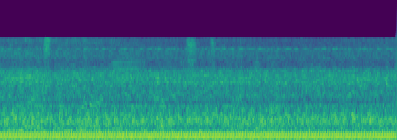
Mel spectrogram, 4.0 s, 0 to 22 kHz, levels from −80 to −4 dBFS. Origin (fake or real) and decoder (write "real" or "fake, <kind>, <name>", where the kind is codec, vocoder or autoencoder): real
